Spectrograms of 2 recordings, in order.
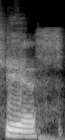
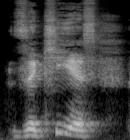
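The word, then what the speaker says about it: Zaccheaus: Zacchaeus. – Name. Zacchaeus, who gets his one catch for 93 yards and a touchdown.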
